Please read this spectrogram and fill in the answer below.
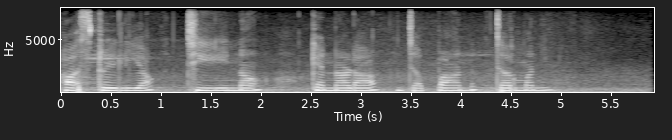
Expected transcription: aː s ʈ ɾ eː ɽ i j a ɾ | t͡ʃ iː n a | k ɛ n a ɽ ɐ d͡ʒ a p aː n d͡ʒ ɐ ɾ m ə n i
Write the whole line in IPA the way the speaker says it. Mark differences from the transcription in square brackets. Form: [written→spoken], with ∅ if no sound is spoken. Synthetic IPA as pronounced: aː s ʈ ɾ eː [ɽ→l] i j a [ɾ→∅] | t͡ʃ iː n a | k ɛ n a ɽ [ɐ→a] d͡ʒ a p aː n d͡ʒ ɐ ɾ m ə n i

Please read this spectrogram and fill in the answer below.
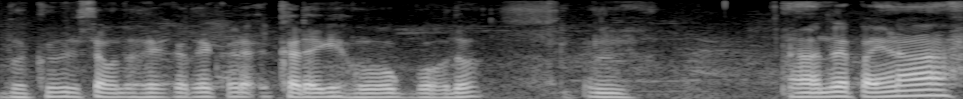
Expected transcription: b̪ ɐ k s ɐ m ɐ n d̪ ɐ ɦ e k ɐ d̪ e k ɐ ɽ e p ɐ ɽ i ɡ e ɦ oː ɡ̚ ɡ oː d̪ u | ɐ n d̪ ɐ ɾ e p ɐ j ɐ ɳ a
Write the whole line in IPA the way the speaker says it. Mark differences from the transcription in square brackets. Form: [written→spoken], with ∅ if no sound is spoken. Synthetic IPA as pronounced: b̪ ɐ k s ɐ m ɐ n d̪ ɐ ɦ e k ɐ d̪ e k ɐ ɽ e [p→k] ɐ ɽ [i→e] ɡ e ɦ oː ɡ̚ [ɡ→b] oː d̪ u | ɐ n d̪ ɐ ɾ e p ɐ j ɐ ɳ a

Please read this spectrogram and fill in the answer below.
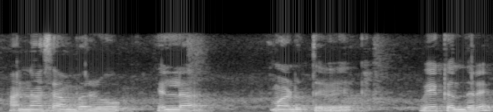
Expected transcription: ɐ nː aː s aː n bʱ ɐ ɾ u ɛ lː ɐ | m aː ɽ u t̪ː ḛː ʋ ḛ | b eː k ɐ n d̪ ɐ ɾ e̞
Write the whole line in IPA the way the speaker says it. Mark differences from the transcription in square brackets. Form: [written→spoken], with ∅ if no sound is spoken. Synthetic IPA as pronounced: ɐ nː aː s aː [n→m] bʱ ɐ ɾ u ɛ lː ɐ | m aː ɽ u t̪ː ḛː ʋ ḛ | b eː k ɐ n d̪ ɐ ɾ e̞

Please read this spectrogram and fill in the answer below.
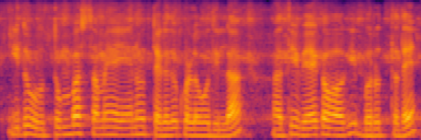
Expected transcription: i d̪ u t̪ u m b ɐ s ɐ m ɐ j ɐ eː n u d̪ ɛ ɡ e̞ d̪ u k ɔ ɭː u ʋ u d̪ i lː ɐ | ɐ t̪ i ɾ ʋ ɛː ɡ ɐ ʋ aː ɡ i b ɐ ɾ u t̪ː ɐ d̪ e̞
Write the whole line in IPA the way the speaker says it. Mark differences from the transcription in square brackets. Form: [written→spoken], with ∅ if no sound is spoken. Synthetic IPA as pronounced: i d̪ u t̪ u m b ɐ s ɐ m ɐ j ɐ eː n u [d̪→t̪] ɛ ɡ e̞ d̪ u k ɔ ɭː u ʋ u d̪ i lː ɐ | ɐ t̪ i [ɾ→∅] ʋ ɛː ɡ ɐ ʋ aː ɡ i b ɐ ɾ u t̪ː ɐ d̪ e̞

